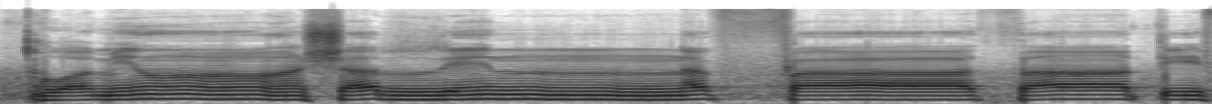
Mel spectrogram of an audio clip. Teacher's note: یہ نون مشدد آ گیا ہے، یہاں پہ غنہ ہوگا، نون مشدد میں غنہ ہوگا۔ آپ کو بتا چکے ہیں پہلے سبق میں نون مشدد اور میم مشدد میں غنہ ہوتا ہے.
